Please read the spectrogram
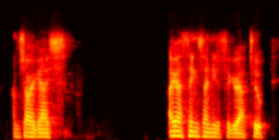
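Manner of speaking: sincere, earnest, plain, genuine tone. Apologizing to the party in character, dropping the sarcasm: very genuine, sincere in character. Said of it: "I'm gonna be very genuine with you all".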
